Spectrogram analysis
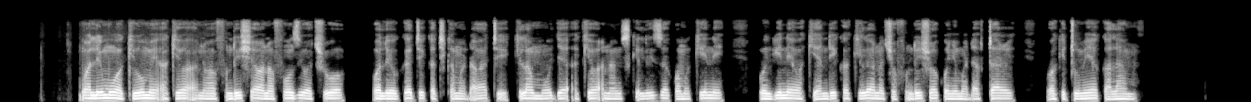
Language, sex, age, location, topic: Swahili, male, 25-35, Dar es Salaam, education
